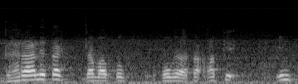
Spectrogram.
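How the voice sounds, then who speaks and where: A man's voice: high voice, measured pace, phone-quality sound, slight background noise. A man with a Jammu Hindi accent interviewing a guest, probing with questions and slipping into English phrases. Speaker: news interviewer.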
